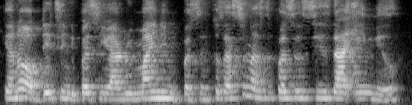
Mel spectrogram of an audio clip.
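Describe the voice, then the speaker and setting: A woman hosting a casual advice talk, emphatic and animated, acting out little scenes with sudden high voices. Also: rapid-fire, echoey room. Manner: emphatic, repeats for stress. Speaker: host giving career advice.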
